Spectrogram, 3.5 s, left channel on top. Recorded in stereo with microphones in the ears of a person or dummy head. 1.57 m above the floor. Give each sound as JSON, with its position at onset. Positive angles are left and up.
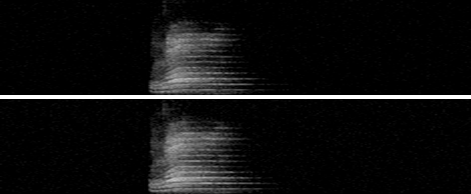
{"t": 1.1, "sound": "a cat meowing", "side_deg": -35, "distance_m": 1.1}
